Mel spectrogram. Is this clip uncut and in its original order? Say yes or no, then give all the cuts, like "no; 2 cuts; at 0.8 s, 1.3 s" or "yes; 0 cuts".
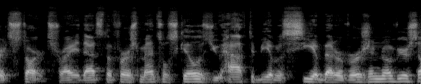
yes; 0 cuts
